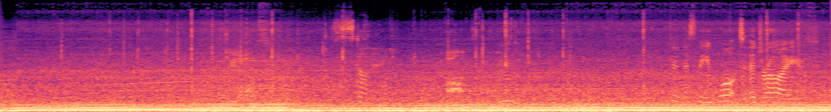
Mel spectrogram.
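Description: An Aston Martin driving on the road, its engine a steady low rumble with road and wind noise throughout, and a voice talking over it.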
